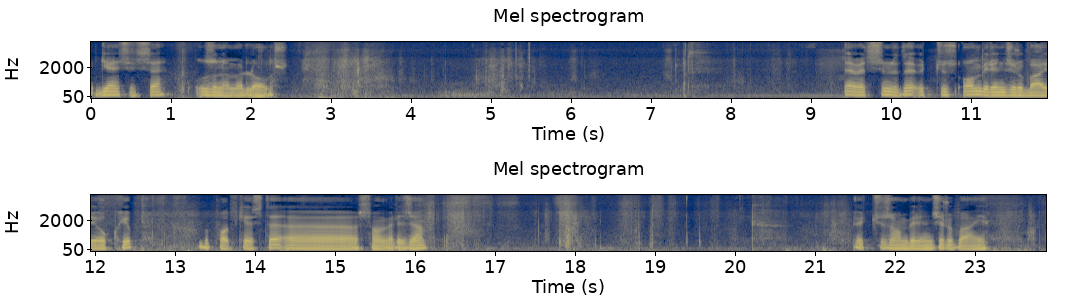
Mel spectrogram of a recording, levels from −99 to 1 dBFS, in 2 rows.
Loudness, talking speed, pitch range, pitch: -26 LUFS, 45 wpm, 100-115 Hz, 105 Hz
